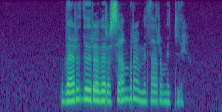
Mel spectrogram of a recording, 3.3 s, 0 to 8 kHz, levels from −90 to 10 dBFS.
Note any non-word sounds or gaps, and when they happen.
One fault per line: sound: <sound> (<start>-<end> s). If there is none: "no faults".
no faults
